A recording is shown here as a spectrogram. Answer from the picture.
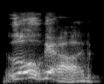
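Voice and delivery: high laughing exclamation; cracking up; laughing hard. Real, not acted.

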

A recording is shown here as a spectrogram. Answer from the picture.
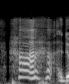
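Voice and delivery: high, squeaky mock laugh like a dog toy; squeaky fake laugh. Comedian mimics the heckler's squeaky laugh. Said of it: "man kan höra att hon har plasttuttar".

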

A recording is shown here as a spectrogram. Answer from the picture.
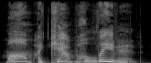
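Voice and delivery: mock upset daughter; imitating upset daughter. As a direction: whine it like a hurt child. Daughter upset after school.

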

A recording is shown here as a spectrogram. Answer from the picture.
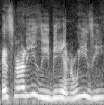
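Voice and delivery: high, thin wheezy puppet voice; frog voice. Pretend. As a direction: parody the frog song line, squeaky. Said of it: "that's my quote".

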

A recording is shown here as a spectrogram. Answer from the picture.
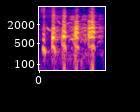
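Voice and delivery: loud, very high-pitched cackle; high character laugh; cowboy's cackle. Acted. The Cosmic Cowboy laughs after speaking.

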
